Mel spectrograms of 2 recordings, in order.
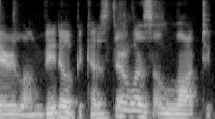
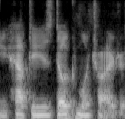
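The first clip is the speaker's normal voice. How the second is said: play-acted, very threatening, menacing delivery; 3 semitones lower than usual. Retelling what a woman said about chargers when buying a phone, mock-threatening tone. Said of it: "she said in a very threatening tone".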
